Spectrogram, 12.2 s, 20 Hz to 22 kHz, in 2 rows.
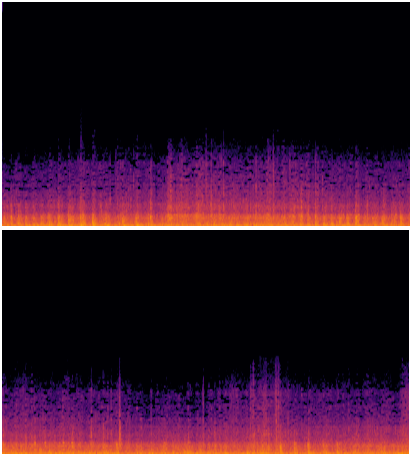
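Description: Inside the cabin of an Airbus A320neo airliner rolling down the runway on its takeoff run: loud, steady engine and runway rumble with frequent rattles and knocks.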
